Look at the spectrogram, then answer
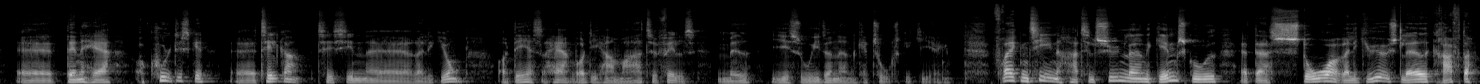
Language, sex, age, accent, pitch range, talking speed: Danish, male, 60-79, native, 90-135 Hz, 155 wpm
